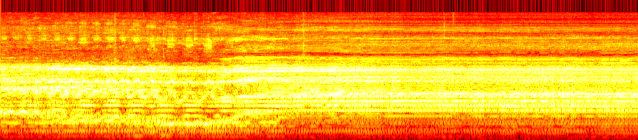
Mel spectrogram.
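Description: A group of men and women singing together in long held notes, several voices overlapping in a chant-like chorus.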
